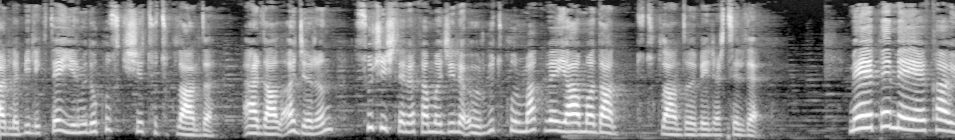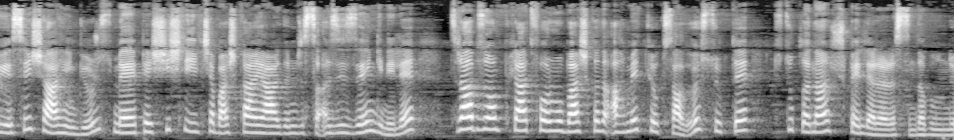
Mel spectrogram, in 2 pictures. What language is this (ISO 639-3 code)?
tur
